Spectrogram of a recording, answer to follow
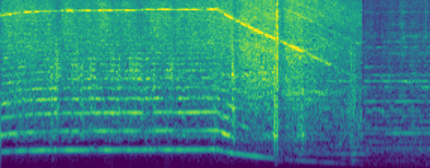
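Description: Random orbital sander running at a steady speed on a wooden strip, then winding down with a falling whine about two seconds in. A sharp click comes during the wind-down, and quiet background music takes over at the very end.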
